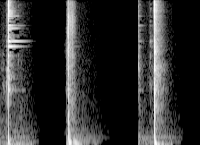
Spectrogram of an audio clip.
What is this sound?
my lighter, sometimes certain sounds for post-production are hard to find
flame, gear, lighter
